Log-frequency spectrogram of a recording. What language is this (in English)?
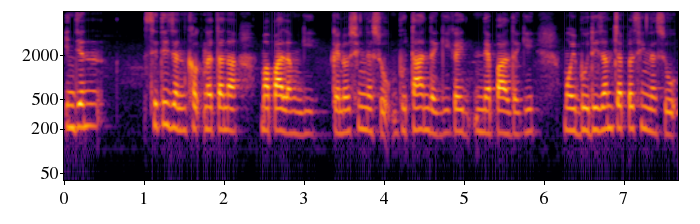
Manipuri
